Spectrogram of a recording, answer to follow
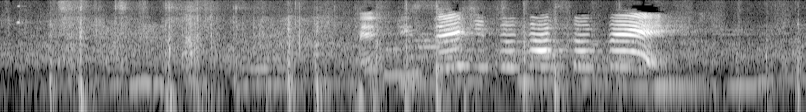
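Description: Hoofbeats of a horse moving on a sand arena, heard as soft irregular thuds. About two seconds in comes a louder high, wavering call, its pitch quivering up and down before it falls away.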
